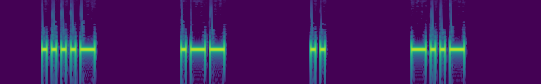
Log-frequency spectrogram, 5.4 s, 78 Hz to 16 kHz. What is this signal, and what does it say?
Morse code, heard as a keyed tone, about 25 wpm, spaced as for 9 wpm, 700 Hz. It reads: 4WIX
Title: USA Call Signs - 6 Characters - 6x Character Spacing - 25wpm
